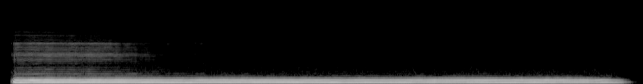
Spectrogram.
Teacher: Quando você salta o ar, você faz um M grave, longo o seu M.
